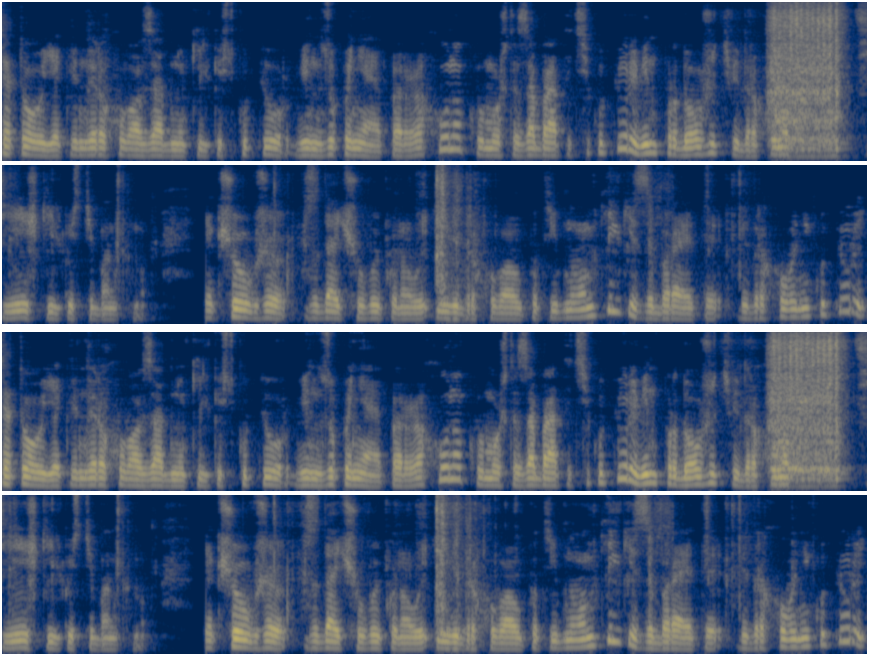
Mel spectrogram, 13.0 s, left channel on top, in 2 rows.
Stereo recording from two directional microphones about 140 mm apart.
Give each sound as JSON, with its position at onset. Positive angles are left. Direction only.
{"t": 0.1, "sound": "speech", "side_deg": -30}
{"t": 5.7, "sound": "speech", "side_deg": 5}
{"t": 6.5, "sound": "speech", "side_deg": -30}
